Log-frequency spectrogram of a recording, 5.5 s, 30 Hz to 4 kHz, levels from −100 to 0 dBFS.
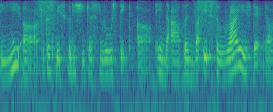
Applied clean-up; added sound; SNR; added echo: none; Tearing; 13 dB; none.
